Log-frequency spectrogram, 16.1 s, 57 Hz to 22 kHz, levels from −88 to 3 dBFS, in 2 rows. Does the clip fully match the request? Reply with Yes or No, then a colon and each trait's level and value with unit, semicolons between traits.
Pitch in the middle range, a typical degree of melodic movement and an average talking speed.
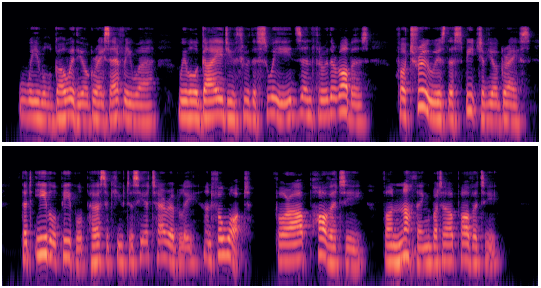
Yes: medium, 160 Hz; average, 3.0 semitones; average, 165 wpm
